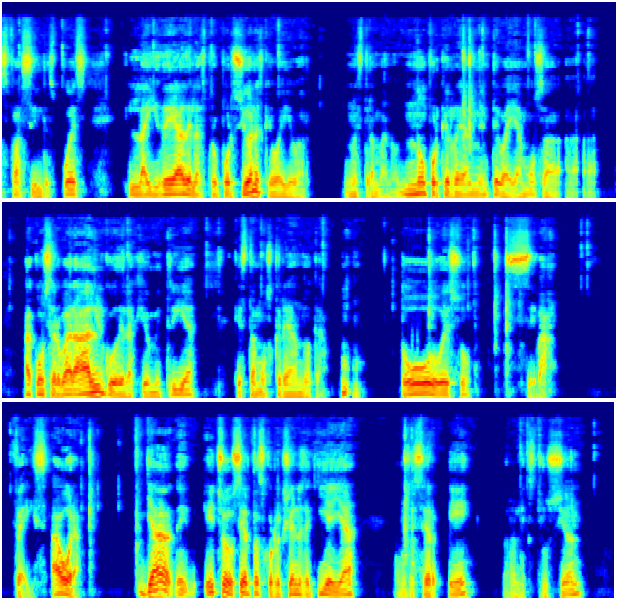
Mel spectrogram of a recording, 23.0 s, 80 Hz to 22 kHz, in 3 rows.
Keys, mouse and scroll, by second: 0.6 click, 1.7 click, 3.0-4.0 drag, 4.3-5.8 middle drag, 6.2 ctrl+Tab, 6.9 click, 7.6 right click, 8.1-9.4 middle drag, 9.6-10.8 drag, 11.3-12.3 drag, 12.4 middle click, 13.6 shift+middle click, 14.3 ctrl+shift+Tab, 15.3 click, 15.8 right click, 16.2 middle click, 16.7 scroll down 1, 16.9 shift+right click, 18.3-19.4 drag, 20.7 middle click, 20.7 e, 22.2 click.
